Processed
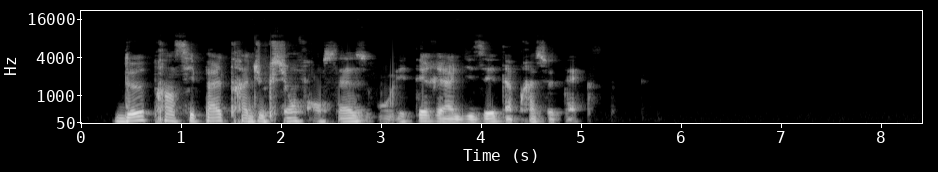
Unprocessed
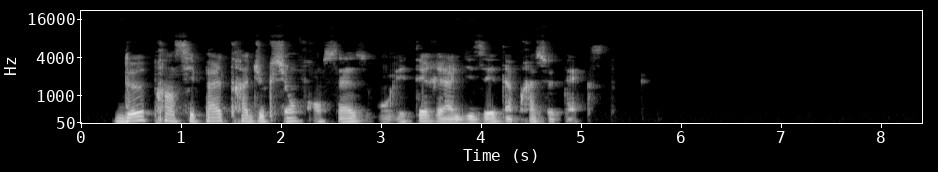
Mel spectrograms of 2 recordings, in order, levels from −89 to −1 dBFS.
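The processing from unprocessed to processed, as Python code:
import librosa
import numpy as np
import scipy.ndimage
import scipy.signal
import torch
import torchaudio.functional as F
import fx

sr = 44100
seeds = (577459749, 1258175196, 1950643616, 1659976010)

y = fx.env_lowpass(x, sr, base_hz=720.0, full_db=-19.0)
y = fx.transient(y, sr, attack_db=-5, sustain_db=9, at=(1.5, 3.13))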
